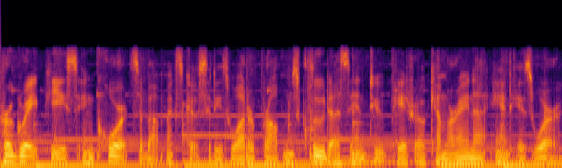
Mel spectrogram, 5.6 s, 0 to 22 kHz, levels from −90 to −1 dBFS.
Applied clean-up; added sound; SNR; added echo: none; none; none; none.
